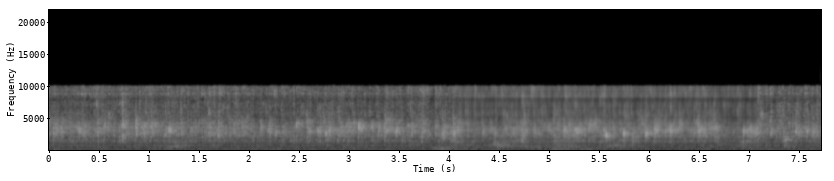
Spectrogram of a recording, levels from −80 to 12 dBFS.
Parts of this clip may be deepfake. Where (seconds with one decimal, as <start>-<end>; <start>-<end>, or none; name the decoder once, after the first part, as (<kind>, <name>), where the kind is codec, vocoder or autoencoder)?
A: 4.1-7.1 (vocoder, Vocos)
